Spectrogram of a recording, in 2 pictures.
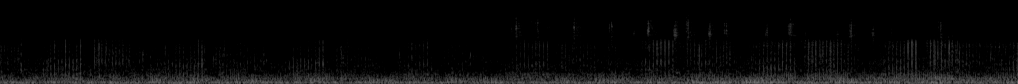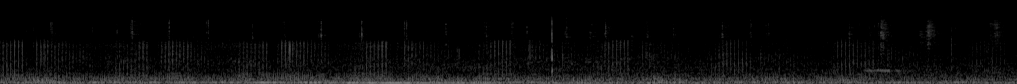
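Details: Mother cat with nursing kittens: continuous deep purr that swells louder midway, with rapid irregular clicking and smacking from suckling, roughly 160 small clicks per minute, in a quiet indoor setting.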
